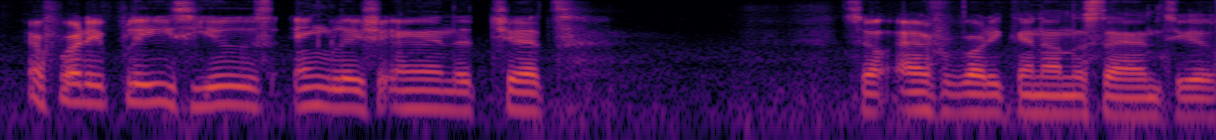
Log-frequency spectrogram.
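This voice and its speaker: A man with a Dutch accent at a medium pitch, moderate pace and ordinary pitch variation, very even loudness and long, frequent pauses. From Netherlands. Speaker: planespotting livestreamer. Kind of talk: live commentary. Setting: outdoors by runway.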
